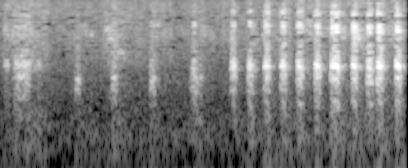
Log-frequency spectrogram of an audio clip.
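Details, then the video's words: Partridge perched on a rock, calling heartily: a few spaced, hoarse clucks, then a fast chain of loud, regular chuck notes repeated about five times a second, heard from a played-back recording. "bu kekliğin Sesini çok beğendim Umarım siz de beğenmişsinizdir şimdi videoyu oynatıyorum [Kahkaha] bu kekliğin"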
